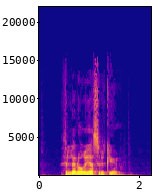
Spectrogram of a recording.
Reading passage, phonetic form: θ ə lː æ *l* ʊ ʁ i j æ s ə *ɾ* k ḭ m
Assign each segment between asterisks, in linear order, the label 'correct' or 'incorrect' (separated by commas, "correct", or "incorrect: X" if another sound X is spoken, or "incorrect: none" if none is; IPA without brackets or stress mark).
correct, incorrect: l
